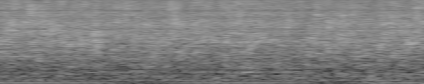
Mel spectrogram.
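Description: Tap water pours steadily into a bucket for a freshwater planted aquarium water change, a continuous close rushing fill with no break and no voices.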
